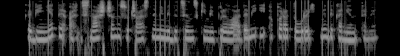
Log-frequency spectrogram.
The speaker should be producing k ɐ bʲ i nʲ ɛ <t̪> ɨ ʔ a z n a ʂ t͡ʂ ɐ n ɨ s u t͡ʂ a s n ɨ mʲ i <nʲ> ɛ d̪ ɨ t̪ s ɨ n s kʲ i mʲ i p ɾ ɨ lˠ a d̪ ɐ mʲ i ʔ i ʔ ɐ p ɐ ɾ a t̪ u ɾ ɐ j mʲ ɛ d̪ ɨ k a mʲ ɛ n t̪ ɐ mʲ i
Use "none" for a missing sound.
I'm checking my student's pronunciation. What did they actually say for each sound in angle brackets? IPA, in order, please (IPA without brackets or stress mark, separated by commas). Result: t̪, mʲ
